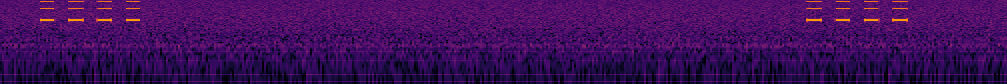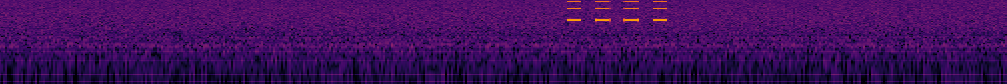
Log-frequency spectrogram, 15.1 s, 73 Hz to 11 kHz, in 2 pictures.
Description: Alarm pattern, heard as an alarm's beeps, played three times, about 3300 Hz. Temporal four. Carbon monoxide.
